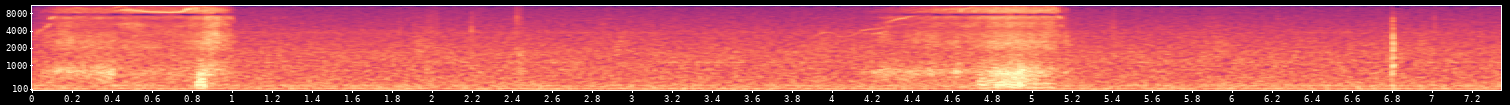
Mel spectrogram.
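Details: Dog snoring softly while sleeping: two soft, slow snoring breaths about four seconds apart in a quiet room; gentle snoring.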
